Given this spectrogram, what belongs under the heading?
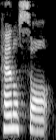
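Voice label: "panel saw", English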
